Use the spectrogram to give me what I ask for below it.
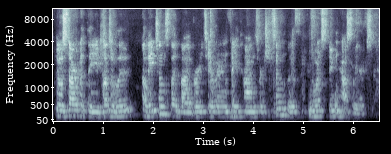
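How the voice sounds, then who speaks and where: A man with a fairly high voice chairs a formal board meeting. He is picked up from a distance in an echoey room, with clear background noise. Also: steady tone, moderate pace.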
